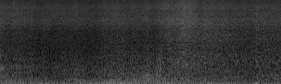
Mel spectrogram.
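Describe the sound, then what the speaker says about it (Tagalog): Big ocean waves wash onto a beach in a constant loud, dense rush of surf, mixed with wind buffeting the microphone, with no talking. "Grabe alon, lalaki."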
